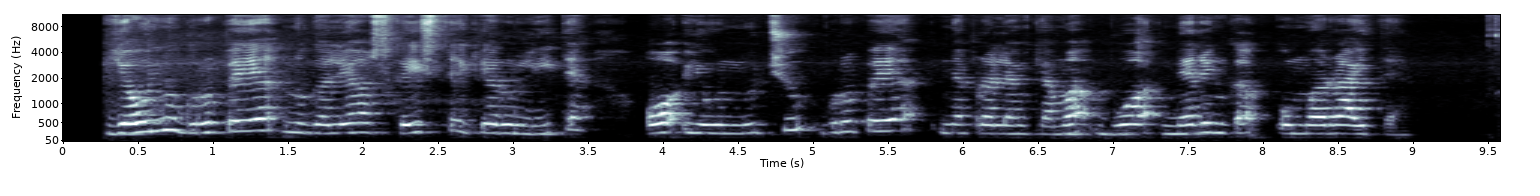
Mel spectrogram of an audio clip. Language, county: Lithuanian, Vilnius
